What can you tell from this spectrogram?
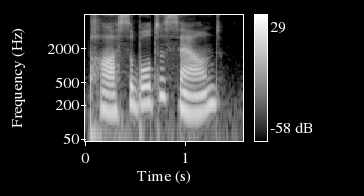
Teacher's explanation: The word to is definitely reduced to the schwa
